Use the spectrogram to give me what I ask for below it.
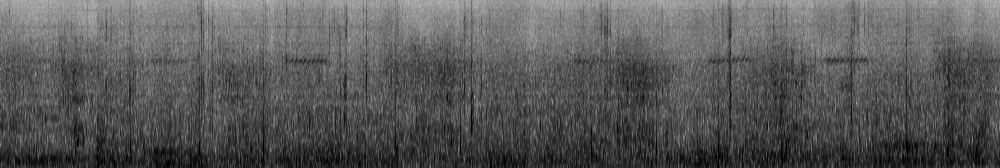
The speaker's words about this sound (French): Bruit de la mer.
